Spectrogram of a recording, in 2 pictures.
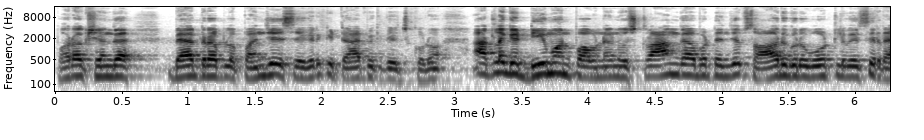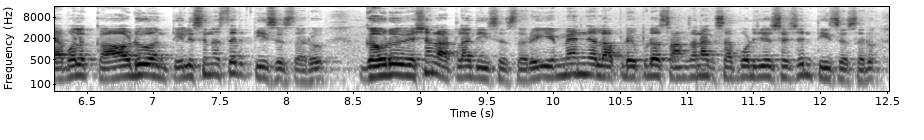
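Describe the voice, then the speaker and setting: A middle-aged male journalist delivers a solo reality-show commentary at a very quick clip. His voice sits a little high for a man, and he presses his points hard, repeating words to drive them home. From India. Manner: emphatic, animated, repeats words for effect.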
